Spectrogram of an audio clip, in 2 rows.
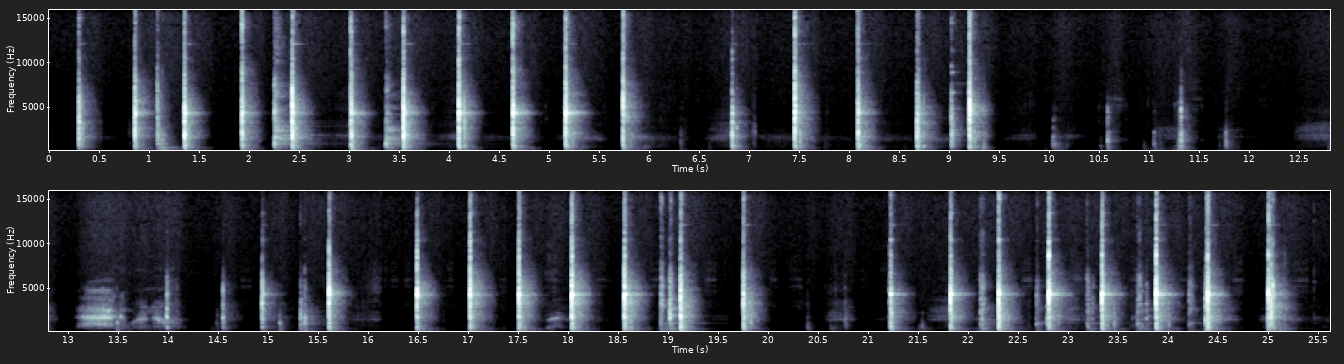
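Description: Hammer tapping a CV axle out of the differential of a Polaris Sportsman 500 or 700 ATV, many sharp metallic strikes in quick rhythmic runs with brief pauses, close and loud, no talking.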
